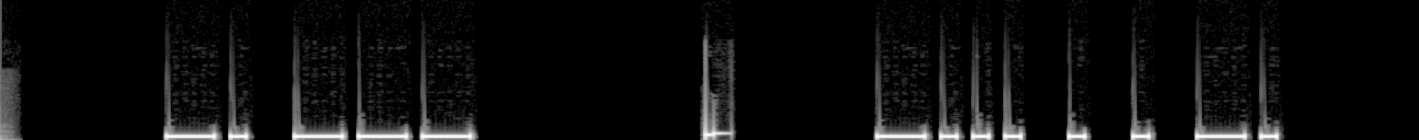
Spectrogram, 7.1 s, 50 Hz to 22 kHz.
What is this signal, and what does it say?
Morse code, heard as a keyed tone, about 15 wpm, 700 Hz. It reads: NO BEEN
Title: Sentences from Top 100 Words - New Word Drill - 15wpm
